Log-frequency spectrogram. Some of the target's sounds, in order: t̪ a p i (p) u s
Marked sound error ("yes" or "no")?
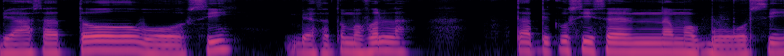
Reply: yes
